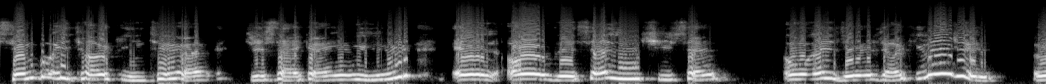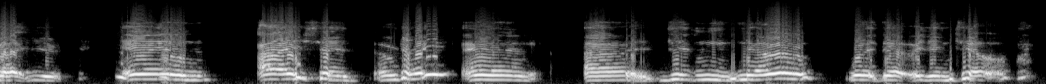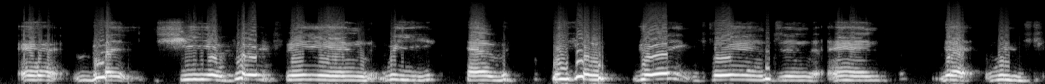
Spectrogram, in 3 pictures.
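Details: Woman about to turn 49 with spastic cerebral palsy since birth, who was born with the umbilical cord around her neck five times; real, unacted speech; dysarthric speech in cerebral palsy.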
